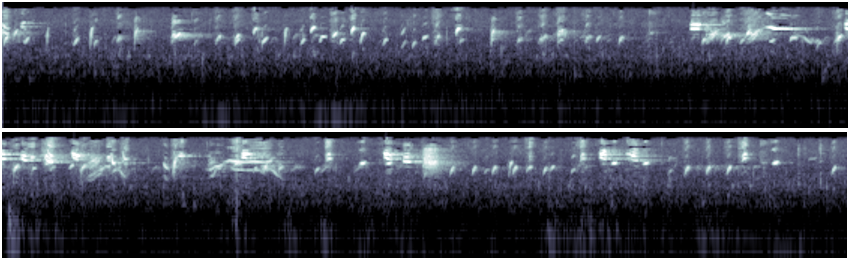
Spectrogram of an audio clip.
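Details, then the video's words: Singing goldfinches pour out a dense, continuous twittering warble of short high notes, with louder, busier bursts of chirps and trills in the second half and one brief low thump. "Goldfinch Singing their Song"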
